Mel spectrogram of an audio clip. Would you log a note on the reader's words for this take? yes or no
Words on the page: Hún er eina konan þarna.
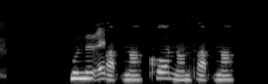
yes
